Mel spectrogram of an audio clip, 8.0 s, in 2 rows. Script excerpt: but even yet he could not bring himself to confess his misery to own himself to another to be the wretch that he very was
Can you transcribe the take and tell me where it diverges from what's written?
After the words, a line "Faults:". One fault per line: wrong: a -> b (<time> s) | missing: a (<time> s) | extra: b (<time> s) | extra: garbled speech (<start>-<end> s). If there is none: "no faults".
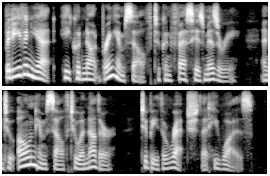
but even yet he could not bring himself to confess his misery and to own himself to another to be the wretch that he was
Faults:
extra: and (3.9 s)
missing: very (7.2 s)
